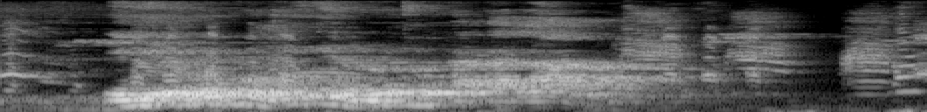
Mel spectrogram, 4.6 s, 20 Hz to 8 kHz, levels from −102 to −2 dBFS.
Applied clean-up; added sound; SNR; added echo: classical method WPE with log-MMSE.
